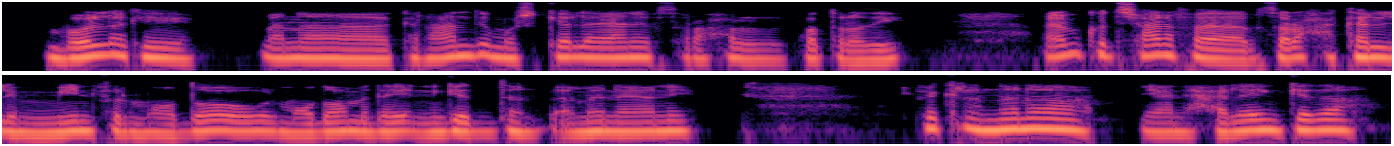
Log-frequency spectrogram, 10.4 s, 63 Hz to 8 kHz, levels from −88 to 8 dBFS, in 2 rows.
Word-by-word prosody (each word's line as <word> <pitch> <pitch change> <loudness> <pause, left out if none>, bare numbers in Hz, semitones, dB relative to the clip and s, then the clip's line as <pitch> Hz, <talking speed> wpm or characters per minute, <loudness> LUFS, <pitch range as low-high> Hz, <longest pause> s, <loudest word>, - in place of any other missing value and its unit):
باقول 160 +4 +4
لك 200 -3 -1
إيه، 155 -4 0 0.3
أنا 155 -2 +1
كان 150 +1 -7
عندي 185 +6 +1
مشكلة 165 0 0
يعني 160 +1 +1
بصراحة 155 0 -7
الفترة 140 -1 -4
دي، 135 +3 -3 0.5
أنا 190 - +3
ما 210 - -2
كنتش 210 -4 0
عارف 195 -3 +1
آآ 145 -3 +4
بصراحة 150 +5 -1
أكلّم 165 -3 +2
مين 150 +3 +2
في 150 - -13
الموضوع، 135 +2 -1
والموضوع 150 -2 0
مضايقني 145 -1 0
جدًا 145 -1 0
بأمانة 145 +2 0
يعني، 150 +1 0 0.8
الفكرة 200 0 -1
إن 170 -1 +5
أنا 185 -2 +5 0.2
يعني 140 -1 -3
حاليًا 160 +5 +1
كده 175 0 +3
155 Hz, 185 wpm, -25 LUFS, 145-170 Hz, 0.8 s, إن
